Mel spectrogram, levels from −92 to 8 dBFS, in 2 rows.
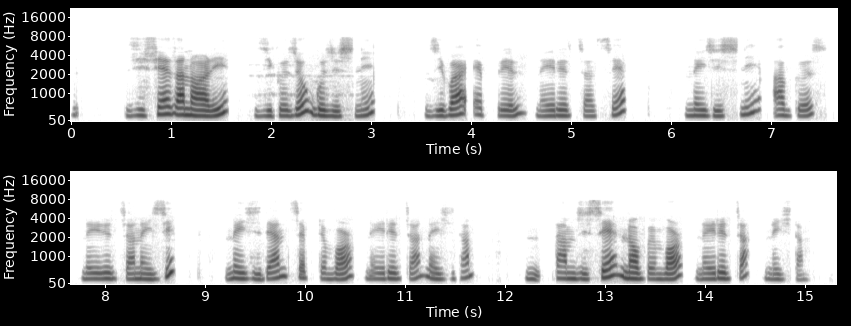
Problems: none marked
